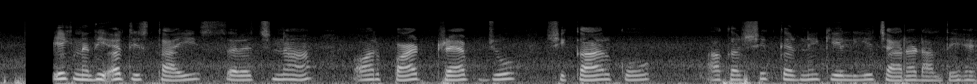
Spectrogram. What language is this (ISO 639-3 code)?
hin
